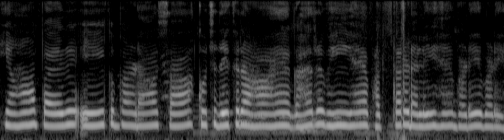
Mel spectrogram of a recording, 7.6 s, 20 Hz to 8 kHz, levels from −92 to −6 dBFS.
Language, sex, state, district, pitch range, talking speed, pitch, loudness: Hindi, female, Chhattisgarh, Raigarh, 230-245 Hz, 125 wpm, 235 Hz, -41 LUFS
